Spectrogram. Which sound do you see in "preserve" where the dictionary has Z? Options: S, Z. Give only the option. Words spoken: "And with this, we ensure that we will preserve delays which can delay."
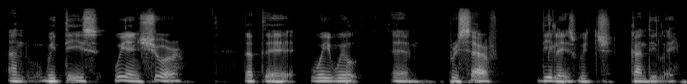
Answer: S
